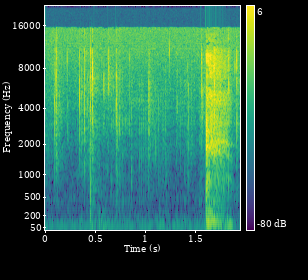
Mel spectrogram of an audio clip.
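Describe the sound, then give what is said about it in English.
Crinkly rustling of a plastic bag of Canadian wild onion and yogurt chips, with French writing on it, being tugged and pulled as someone struggles to open it, with scattered small crackles and one louder burst of crinkling tearing near the end. “Holy shit, I can't open the bag.”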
